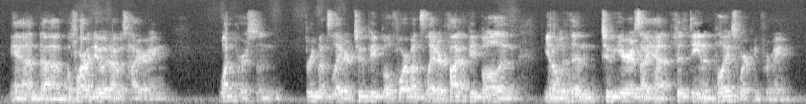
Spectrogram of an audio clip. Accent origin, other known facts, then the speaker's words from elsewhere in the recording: Chicago, Illinois, United States; moved away as an adult; also born or lived in Rome / London; now in Phoenix, United States; I was born and raised in Chicago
